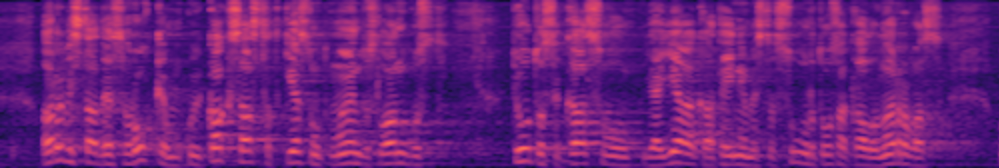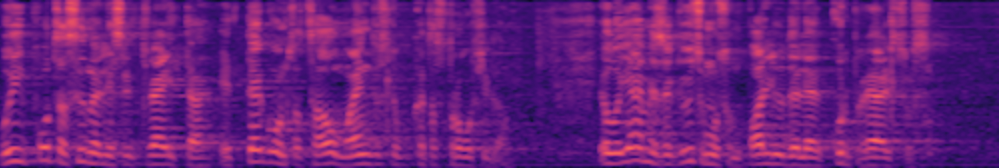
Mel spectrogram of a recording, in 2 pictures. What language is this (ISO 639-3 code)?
est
